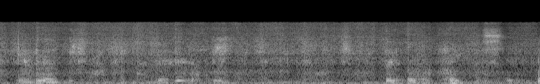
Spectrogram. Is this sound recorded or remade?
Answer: remade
